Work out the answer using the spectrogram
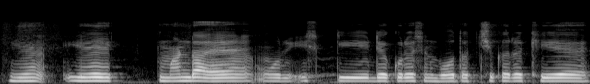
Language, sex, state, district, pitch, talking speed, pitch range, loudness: Hindi, male, Rajasthan, Churu, 155 Hz, 110 wpm, 155-165 Hz, -15 LUFS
